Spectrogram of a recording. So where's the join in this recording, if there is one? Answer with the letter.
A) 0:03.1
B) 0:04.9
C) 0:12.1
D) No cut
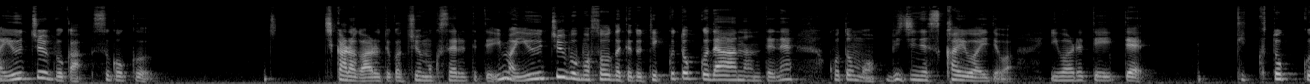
D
